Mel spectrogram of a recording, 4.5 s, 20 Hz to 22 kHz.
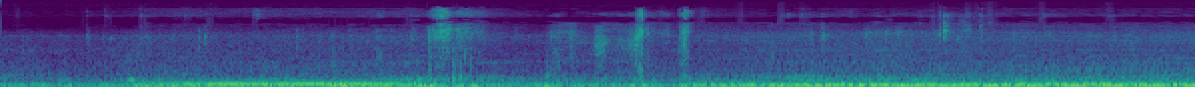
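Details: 2007 Honda Civic Si engine rattling in neutral, turning to a coarser grinding as revs rise under acceleration; started about two weeks ago and gradually worsening, source not pinned down.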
